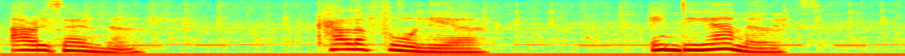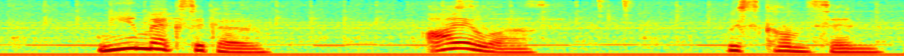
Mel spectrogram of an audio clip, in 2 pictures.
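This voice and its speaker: Female computer alert voice, medium pitch, short isolated announcements. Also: very animated, slow, pauses often, a little mellow, slight background noise. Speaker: automated alert voice announcing place names. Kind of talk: clipped one-word announcements.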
